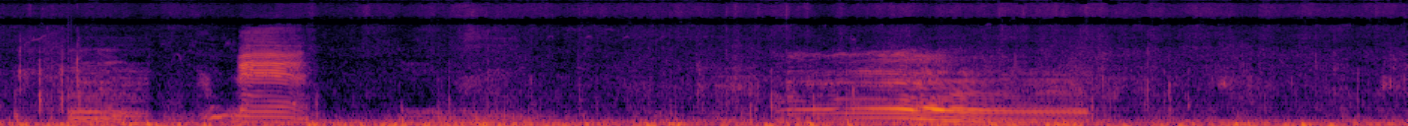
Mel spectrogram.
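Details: Cows roaming in the fields give several moos: two short calls early, then a longer wavering lowing moo midway, with low rumbling background throughout.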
